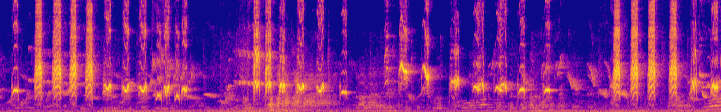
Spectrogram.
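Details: Energetic song of a crest-raised greater green leafbird, meant to rekindle singing in stressed leafbirds: bursts of quick repeated chirps alternating with varied whistled and squeaky notes, separated by softer, quieter gaps with faint low hum.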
